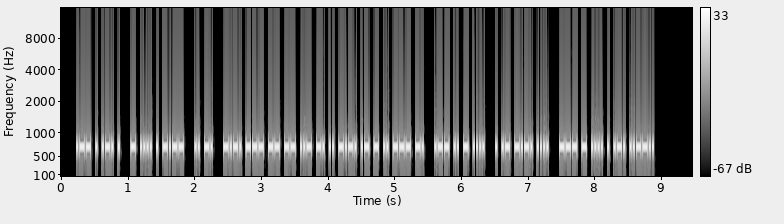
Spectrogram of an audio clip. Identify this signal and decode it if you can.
Morse code, heard as a keyed tone, about 50 wpm, 700 Hz. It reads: WERE THEY IN COMMUNICATION WITH EACH OTHER?
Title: Sentences from Top 1000 Words - Review Part 6 - 50wpm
